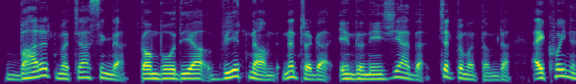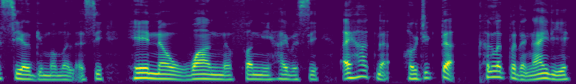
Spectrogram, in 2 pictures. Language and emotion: Manipuri, happy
